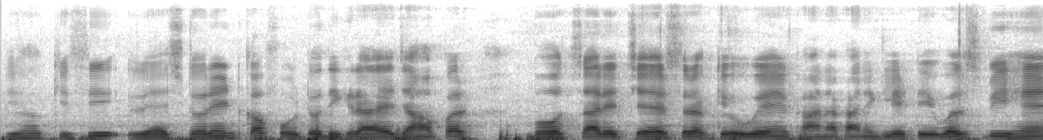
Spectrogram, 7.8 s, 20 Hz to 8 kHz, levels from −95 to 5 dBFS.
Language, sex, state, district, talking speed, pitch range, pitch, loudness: Hindi, male, Maharashtra, Mumbai Suburban, 175 wpm, 125-135 Hz, 130 Hz, -18 LUFS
